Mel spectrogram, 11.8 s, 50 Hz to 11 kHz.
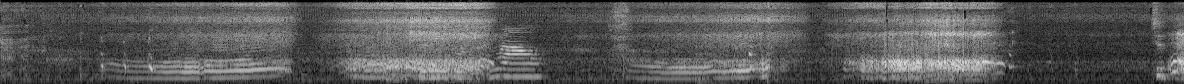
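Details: Loud rhythmic snoring at about 12 breaths a minute: a buzzing, rattly sound on breathing in, alternating with a rough, noisy breath out.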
